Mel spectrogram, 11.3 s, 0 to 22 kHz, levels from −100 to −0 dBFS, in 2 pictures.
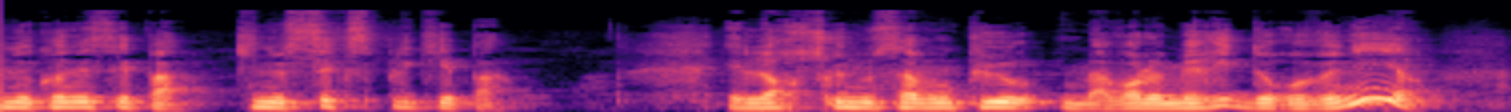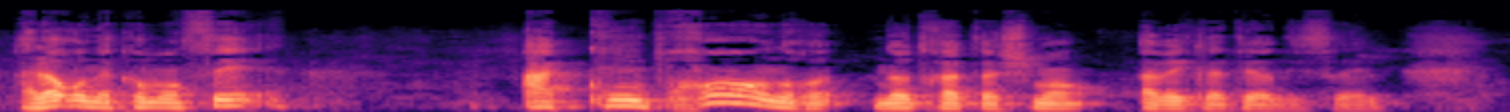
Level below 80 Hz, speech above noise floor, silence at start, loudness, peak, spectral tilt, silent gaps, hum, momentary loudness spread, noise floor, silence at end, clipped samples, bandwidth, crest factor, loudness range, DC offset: -62 dBFS; 36 dB; 0 s; -22 LUFS; -4 dBFS; -7 dB/octave; none; none; 12 LU; -58 dBFS; 0.2 s; under 0.1%; 15.5 kHz; 18 dB; 5 LU; under 0.1%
